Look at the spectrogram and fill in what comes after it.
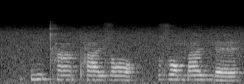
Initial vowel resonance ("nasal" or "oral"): nasal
